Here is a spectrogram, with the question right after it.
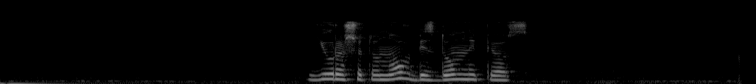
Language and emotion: Russian, neutral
